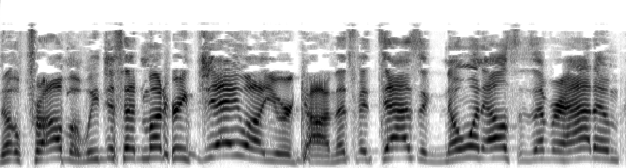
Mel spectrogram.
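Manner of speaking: high, loud eager bragging; hammed-up excitement; excited. Excited news to returning cohost.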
